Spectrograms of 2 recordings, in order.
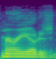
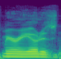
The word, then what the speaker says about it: Mariota: what I do and not really pronouncing Marcus Mariota's name right where we just kind of softly say the T at his name?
